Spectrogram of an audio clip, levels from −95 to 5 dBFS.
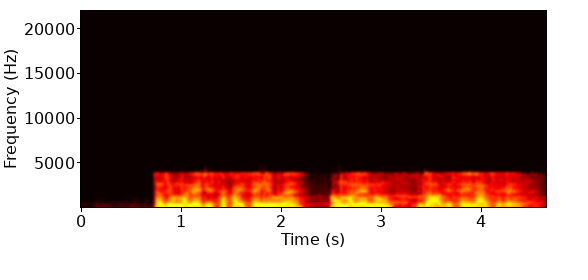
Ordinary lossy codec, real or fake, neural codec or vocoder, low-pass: AAC, 16 kbps; fake; codec, 16 kHz, 8 kbps, FunCodec, trained on Chinese and English, 25 frames a second; 7.2 kHz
